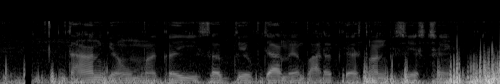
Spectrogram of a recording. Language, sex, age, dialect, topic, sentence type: Maithili, male, 18-24, Bajjika, agriculture, statement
